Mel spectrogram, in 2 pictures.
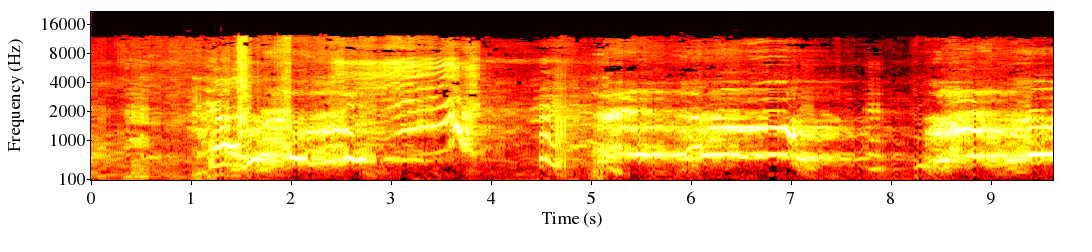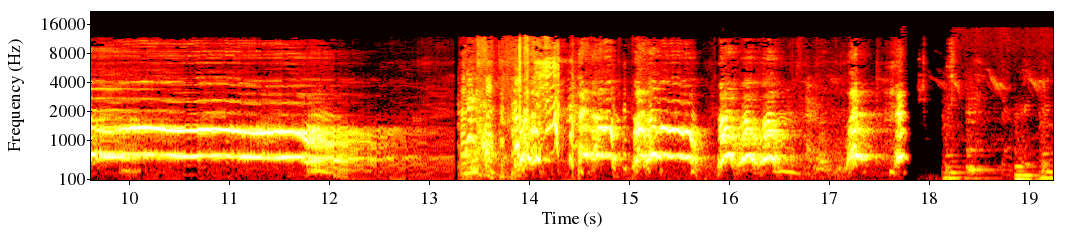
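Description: Dog howling in three long, drawn-out cries, then barking in a quick run of short yelps near the end: a dog alarmed by a life-size toy tiger.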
